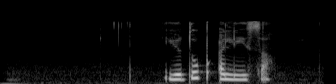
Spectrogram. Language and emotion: Russian, neutral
